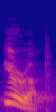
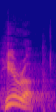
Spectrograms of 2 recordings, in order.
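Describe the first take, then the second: First: The word begins without an h-like breath. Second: The word begins with an h-like breath. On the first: "Tá errado falar Europe" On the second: "sai aspirado"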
